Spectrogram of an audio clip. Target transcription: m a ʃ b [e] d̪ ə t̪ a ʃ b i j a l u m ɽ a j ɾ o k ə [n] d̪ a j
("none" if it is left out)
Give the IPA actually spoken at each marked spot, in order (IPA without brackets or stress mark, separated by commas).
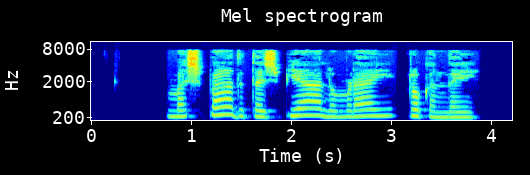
a, n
